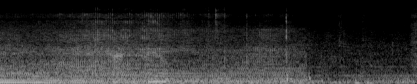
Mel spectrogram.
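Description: A low, steady motor-vehicle engine hum that fades away over the first three seconds, with a faint click near the end.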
